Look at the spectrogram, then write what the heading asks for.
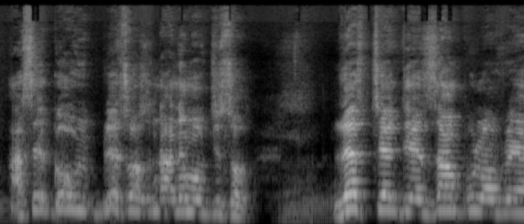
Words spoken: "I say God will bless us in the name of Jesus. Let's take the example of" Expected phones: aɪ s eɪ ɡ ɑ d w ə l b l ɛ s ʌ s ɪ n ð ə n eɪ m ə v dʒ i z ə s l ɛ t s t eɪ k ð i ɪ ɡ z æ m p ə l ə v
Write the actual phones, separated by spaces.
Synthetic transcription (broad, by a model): aɪ s eɪ ɡ ɑ d w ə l b l ɛ s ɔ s ɪ n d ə n eɪ m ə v dʒ i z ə s l ɛ t s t eɪ k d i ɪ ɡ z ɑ m p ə l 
